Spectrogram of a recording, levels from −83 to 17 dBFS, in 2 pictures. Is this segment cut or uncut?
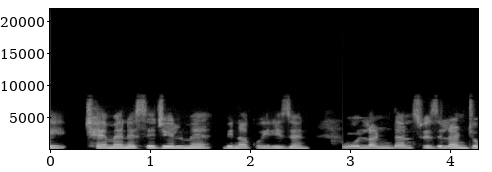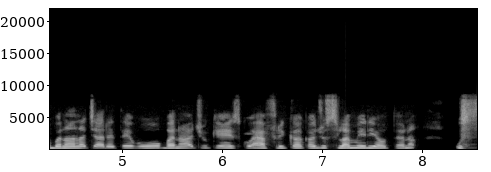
cut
